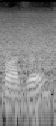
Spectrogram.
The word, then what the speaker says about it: Progrès: This is a 1998 Toyota Progrès, which is Progress is the way it's spelled, but because it's French, it's pronounced Progrès.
